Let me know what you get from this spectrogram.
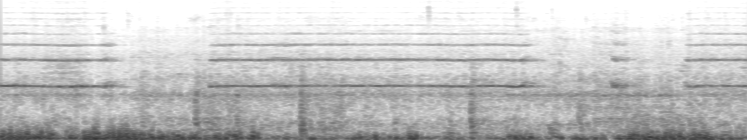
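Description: Passenger train running on the track: a steady rumble of wheels on rails. Over it is a high, steady whine that breaks off about a second in and again about five seconds in.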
